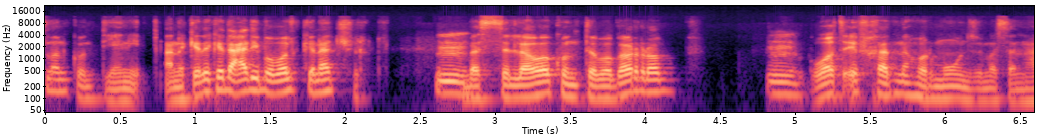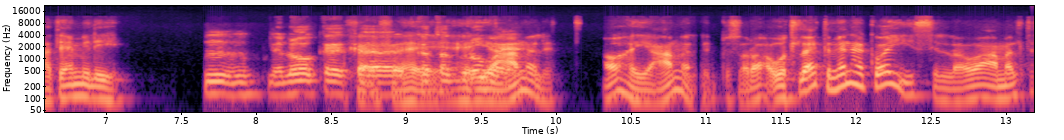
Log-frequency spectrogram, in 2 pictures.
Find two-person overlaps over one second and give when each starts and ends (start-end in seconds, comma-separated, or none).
8.6-9.9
